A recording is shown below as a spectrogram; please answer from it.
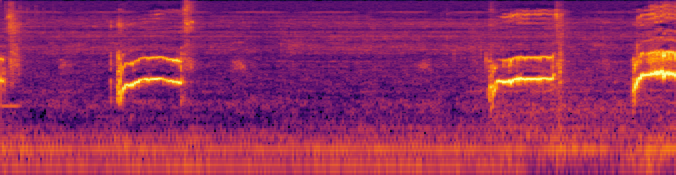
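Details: Kitten crying, its voice described as cute and endearing; three rising-then-level mewing cries, each under a second, spaced irregularly over a constant low electrical hum.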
